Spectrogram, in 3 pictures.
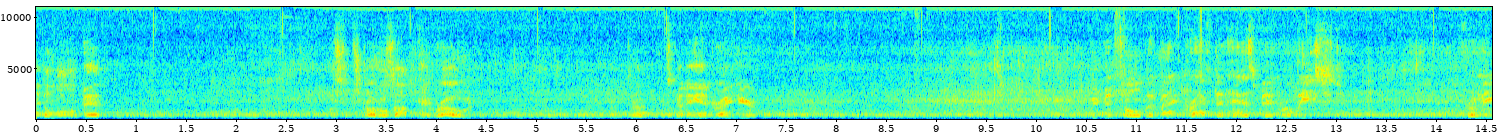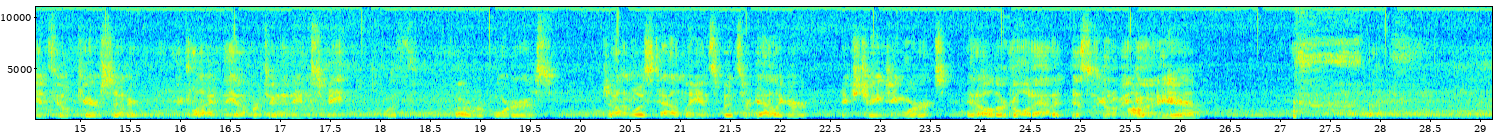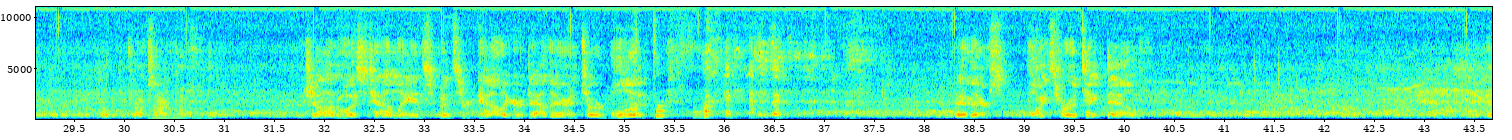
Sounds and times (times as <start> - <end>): Speech: 0.0 - 0.7, 3.0 - 4.4, 14.3 - 26.2, 30.0 - 30.9, 31.8 - 35.4, 38.3 - 40.2.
